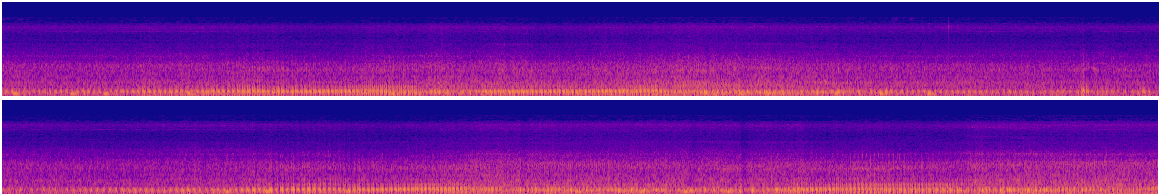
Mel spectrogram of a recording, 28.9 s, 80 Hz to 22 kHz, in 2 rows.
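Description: Triumph Scrambler 1200 XE's 1200 cc parallel-twin engine running on the move, its revs rising and dropping back several times.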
